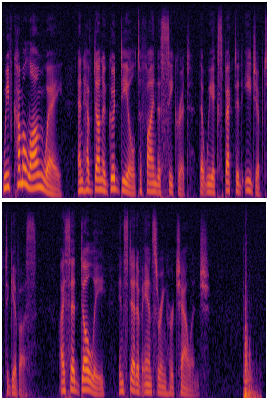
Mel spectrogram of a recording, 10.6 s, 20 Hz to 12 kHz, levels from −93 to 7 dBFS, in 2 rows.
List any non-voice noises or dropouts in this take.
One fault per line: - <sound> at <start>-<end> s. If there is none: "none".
- thud at 10.1-10.5 s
